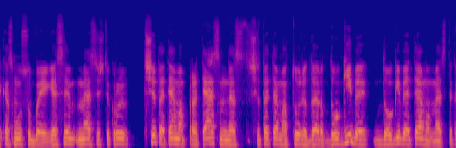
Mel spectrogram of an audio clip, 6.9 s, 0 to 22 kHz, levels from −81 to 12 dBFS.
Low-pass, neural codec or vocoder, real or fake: 14.4 kHz; none; real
